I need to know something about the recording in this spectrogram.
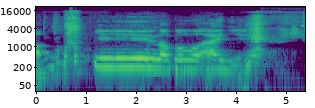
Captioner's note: sobs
